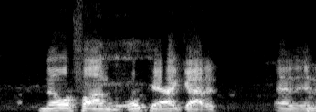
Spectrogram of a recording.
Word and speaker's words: Melifonwu: You pronounce his last name, Alec. Melifonwu. Melifonwu.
